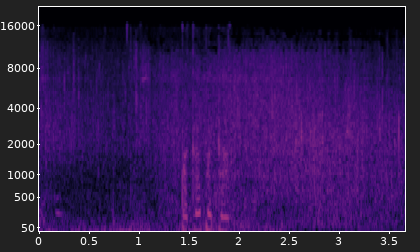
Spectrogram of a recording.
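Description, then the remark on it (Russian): Loose plastic waste collected from a single beach by an environmental team is shaken and rolled to mimic ocean surf, producing a steady, hissing wash that swells slightly throughout, while a voice briefly speaks over it in the middle. “И, кстати, это не звуки океана, это звуки пластика, который команда Less Plastic собрала на одном пляже, чтобы мы с вами услышали, как может звучать океан для будущих поколений.”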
